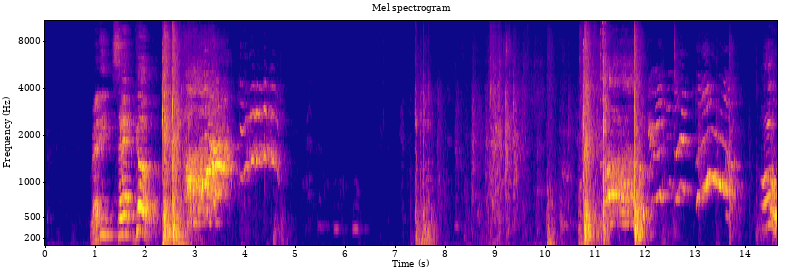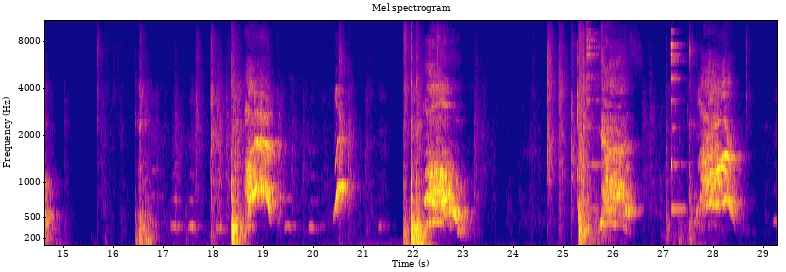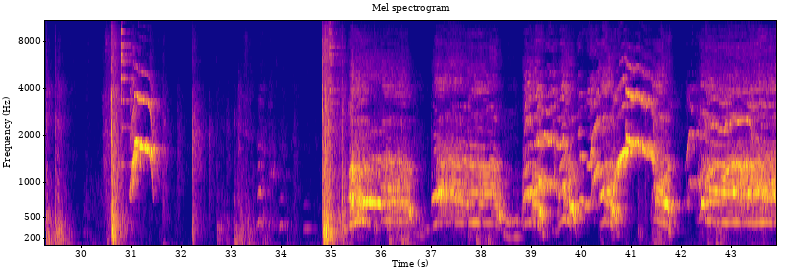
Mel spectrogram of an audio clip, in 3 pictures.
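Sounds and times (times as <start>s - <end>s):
excited shouting: 11.1s - 14.9s, 18.6s - 19.6s, 25.7s - 26.6s, 35.3s - 43.9s.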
